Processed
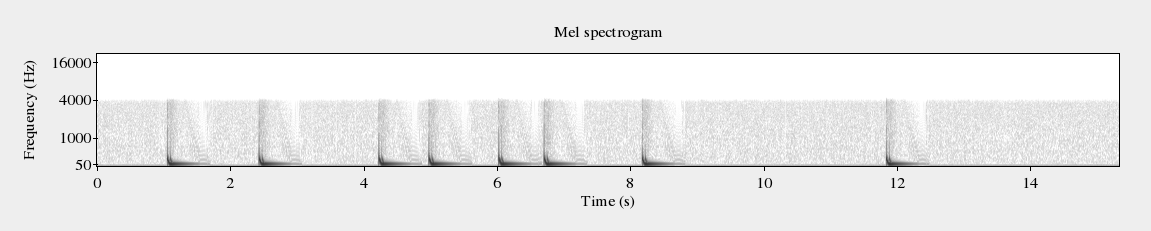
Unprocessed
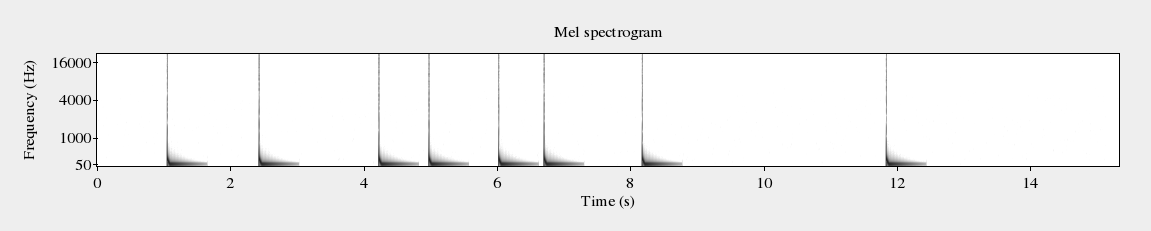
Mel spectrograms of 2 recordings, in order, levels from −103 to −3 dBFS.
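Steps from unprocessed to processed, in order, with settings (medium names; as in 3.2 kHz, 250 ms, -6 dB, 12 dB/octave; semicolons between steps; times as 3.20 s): peak limiter -23 dBFS, peak gain reduction 9.5 dB; on a send: early reflections 11 ms -13.5 dB, 44 ms -11.5 dB; on the sum: trim -4 dB; A-law 64 kbps 8 kHz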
